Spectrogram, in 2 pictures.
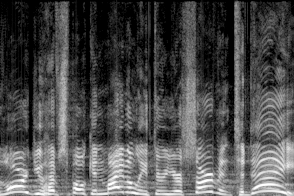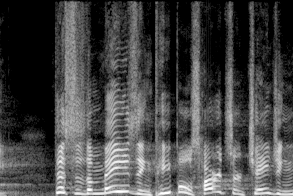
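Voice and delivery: high, loud, exultant altar prayer, hammed up; imitation of a triumphant revival preacher; mock fervent preaching. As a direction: cry out to the Lord in exaggerated rapture. Mimics his own fervent altar prayer.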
